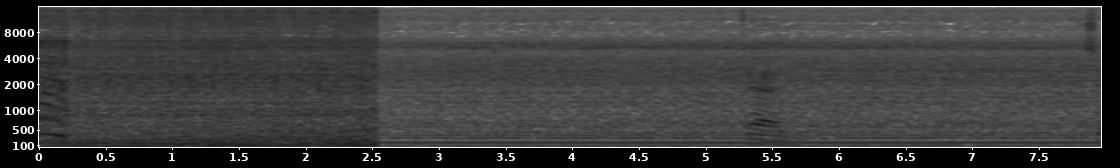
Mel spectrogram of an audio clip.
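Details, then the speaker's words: Engine idling with worn old Mitsuba radiator fan motor, stiff and rough to turn by hand; loud rough whirring roar over idle for two seconds then cuts to quieter hum; fan motor causing engine-bay noise, later replaced. "So medyo ano na siyang paikutin, matigas na, tsaka magaspang."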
